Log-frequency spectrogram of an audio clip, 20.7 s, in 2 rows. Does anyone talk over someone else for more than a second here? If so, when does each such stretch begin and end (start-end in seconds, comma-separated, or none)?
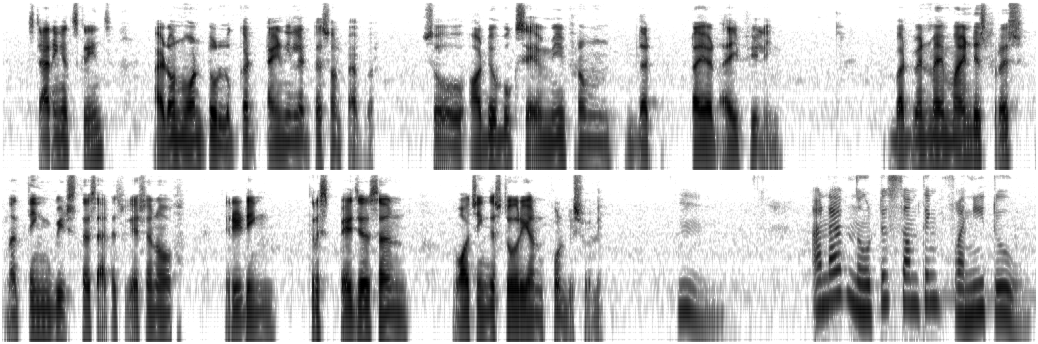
none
